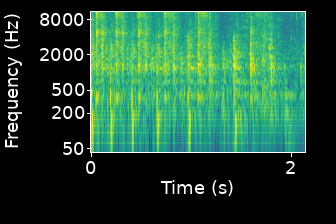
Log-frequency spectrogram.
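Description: A 1937 Briggs and Stratton Model A small engine runs close by with a loud, uneven chugging rhythm of rapid firing pulses and mechanical rattle.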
